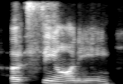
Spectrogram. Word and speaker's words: Ciani: name and i have a last name that uh people who speak the romance languages want to pronounce in ways that our family does not pronounce so i always provide a pronunciation of my name siani and ask students for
